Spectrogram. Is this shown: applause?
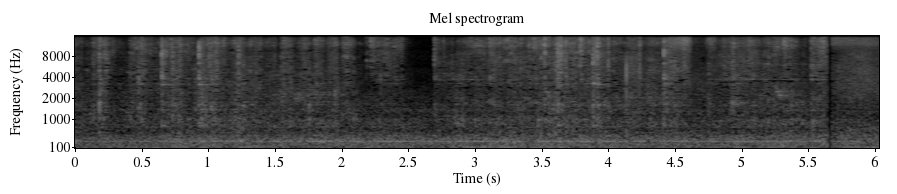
no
